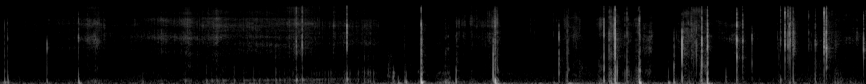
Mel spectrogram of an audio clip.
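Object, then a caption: Aluminium foil wrapper. A small, thin, hollow crumpled piece of silver aluminium foil candy wrapper is held in both hands close to the microphone and crinkled and rubbed between the fingertips. Soft, bright rustling gives way to sharp, crisp crackles and snaps. These grow busier and louder toward the end, each dying away almost at once.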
